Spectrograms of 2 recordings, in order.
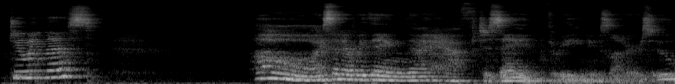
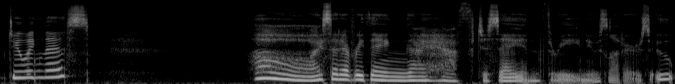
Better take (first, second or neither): second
